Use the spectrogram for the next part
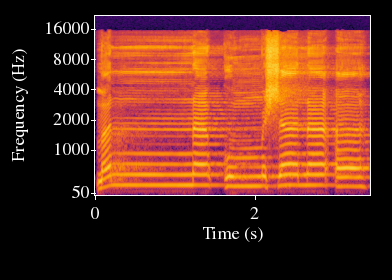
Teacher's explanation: Yajriman nun yang bertasdid gunna mustadadah kita dengungkan 3 harokat. Mannakum mim sukun bertemu shin idhar safawi, mim sukun dibaca jelas tanpa mendengung.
